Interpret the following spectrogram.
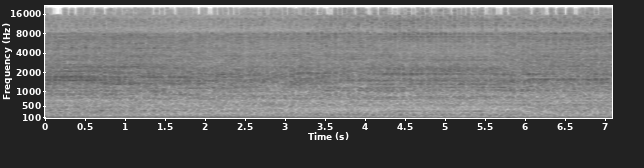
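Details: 2006 BMW Z4 Coupe 3.0si, N52 engine: steady idle with faint uneven ticking about two beats a second over a deep hum; noise only at idle, disappears when revved; cause unknown.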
